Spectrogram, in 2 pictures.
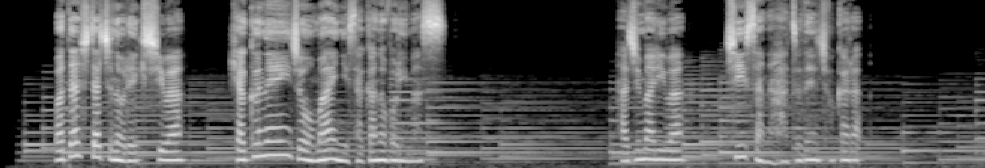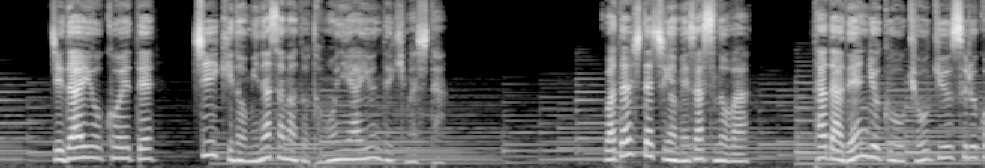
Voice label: japanese promos

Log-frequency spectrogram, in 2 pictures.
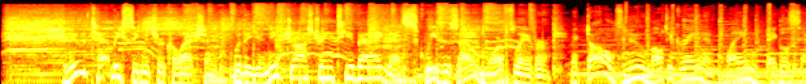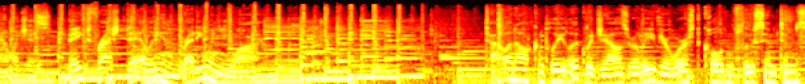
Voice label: english canadian commercial

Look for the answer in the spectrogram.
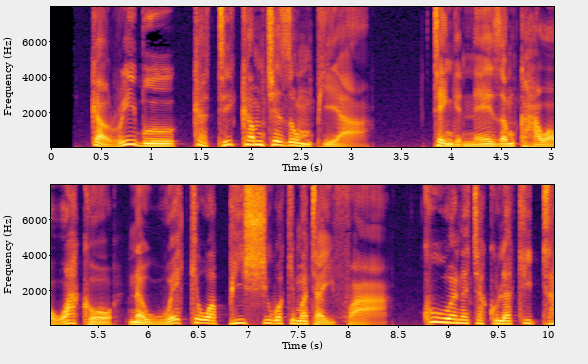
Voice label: swahili others

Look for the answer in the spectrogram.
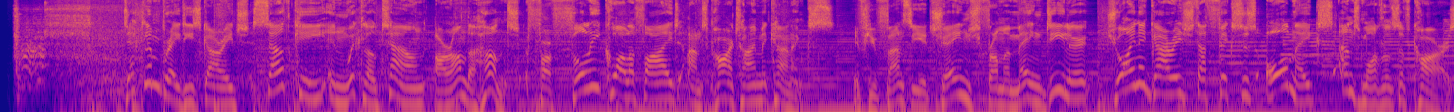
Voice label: english irish automotive; irlandés/inglés residente en Dublín

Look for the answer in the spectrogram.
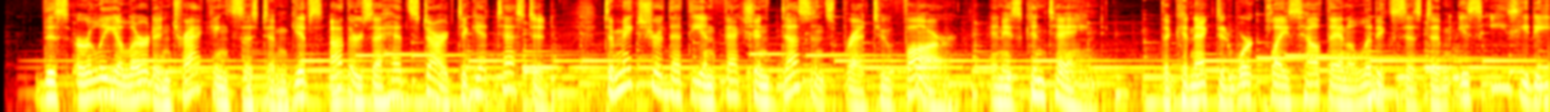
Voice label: english american corporate videos

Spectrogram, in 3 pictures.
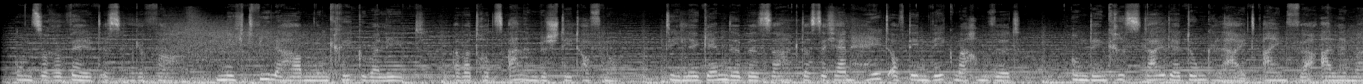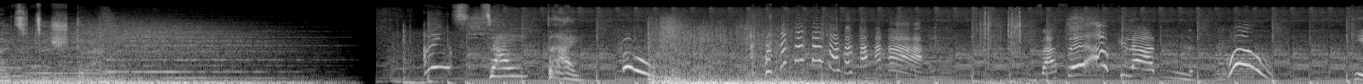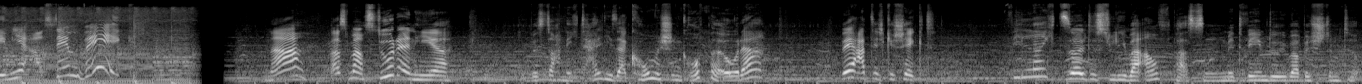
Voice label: German video games

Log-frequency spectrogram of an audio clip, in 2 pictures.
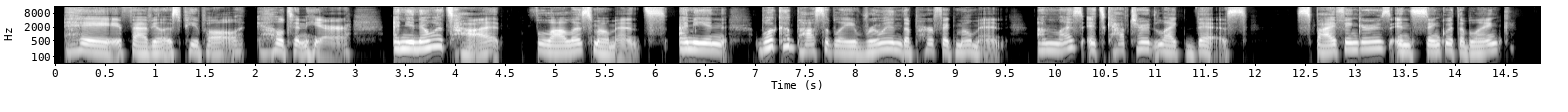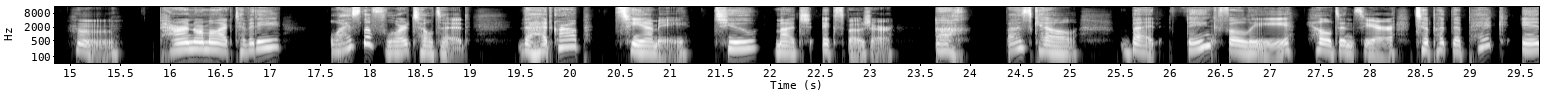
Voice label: english american impersonations

